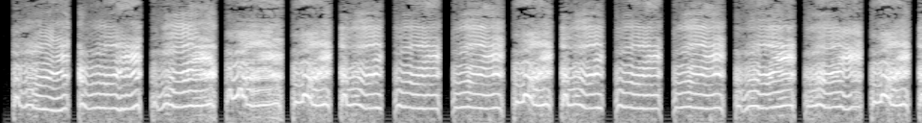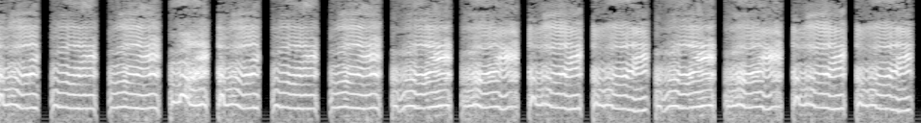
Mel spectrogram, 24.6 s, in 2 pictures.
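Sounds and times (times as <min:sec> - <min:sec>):
jackrabbit wailing calls: 0:00.2 - 0:24.5.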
